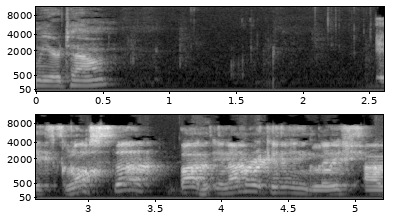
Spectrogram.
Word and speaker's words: Gloucester: do you say the name of your town gloucester but in american english i would say gloucester that's about how i say it yes in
